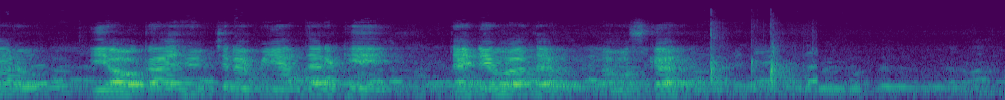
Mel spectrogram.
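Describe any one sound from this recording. A middle-aged man speaks loudly into a microphone over a loudspeaker.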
